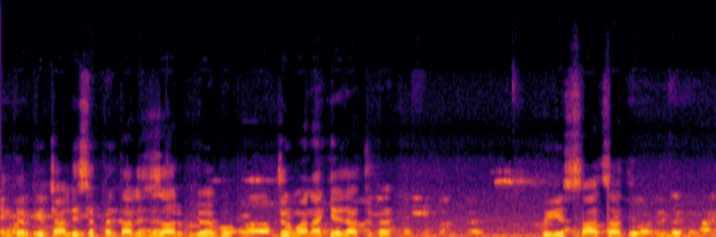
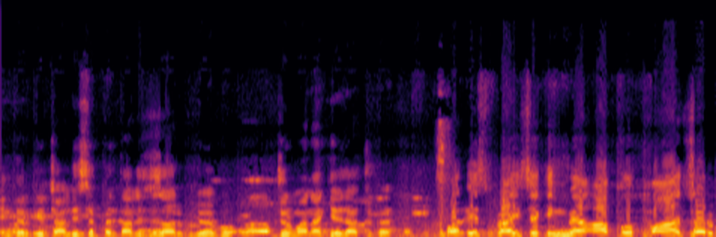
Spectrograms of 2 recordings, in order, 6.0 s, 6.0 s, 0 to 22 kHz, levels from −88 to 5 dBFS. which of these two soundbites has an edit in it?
second; 1 cut; at 3.5 s

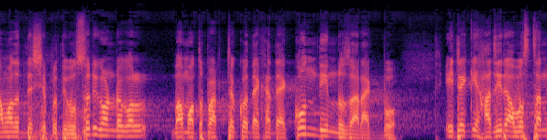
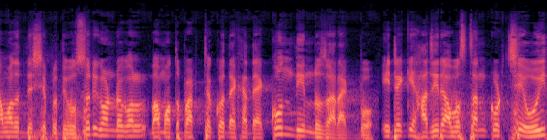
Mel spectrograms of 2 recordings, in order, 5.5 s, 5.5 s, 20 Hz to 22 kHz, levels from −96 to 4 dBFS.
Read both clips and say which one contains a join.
second; 2 cuts; at 1.5 s, 3.8 s

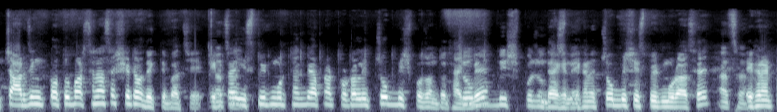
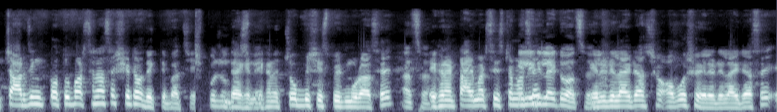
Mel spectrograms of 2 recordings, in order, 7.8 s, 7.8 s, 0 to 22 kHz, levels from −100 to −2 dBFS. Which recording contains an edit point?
second; 1 cut; at 2.0 s

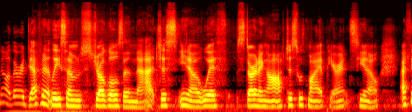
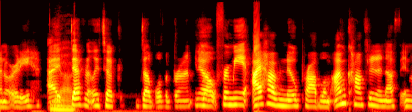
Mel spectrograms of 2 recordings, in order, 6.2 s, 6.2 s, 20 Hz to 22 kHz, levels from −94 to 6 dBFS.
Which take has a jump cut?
second; 1 cut; at 3.0 s

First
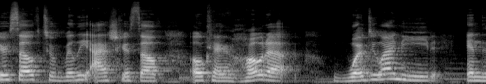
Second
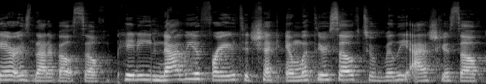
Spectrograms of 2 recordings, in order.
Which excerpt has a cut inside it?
second; 1 cut; at 1.5 s

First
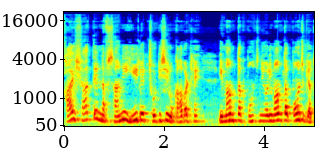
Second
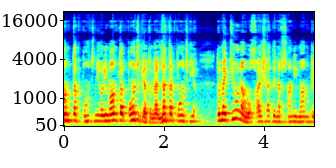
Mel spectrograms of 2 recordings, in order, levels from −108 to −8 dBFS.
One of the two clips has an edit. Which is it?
first; 1 cut; at 1.5 s

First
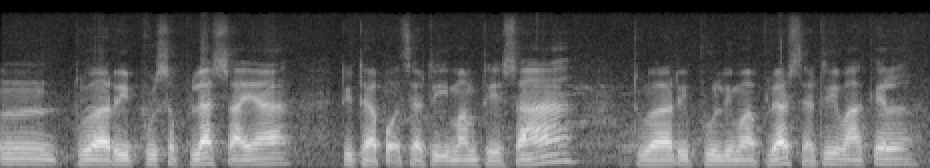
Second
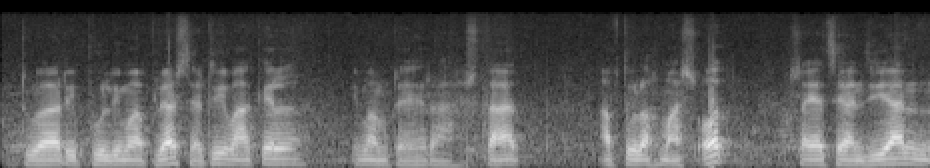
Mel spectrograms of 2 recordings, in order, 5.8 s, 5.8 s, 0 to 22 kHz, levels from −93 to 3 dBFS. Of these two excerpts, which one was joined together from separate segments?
second; 1 cut; at 3.0 s

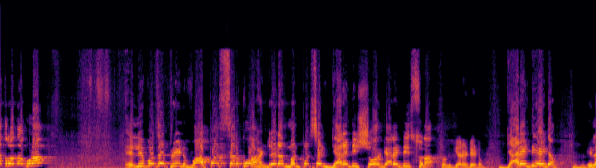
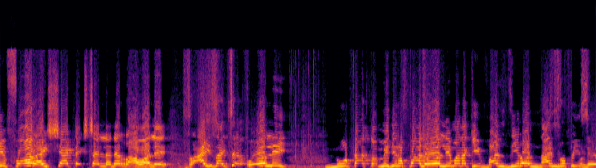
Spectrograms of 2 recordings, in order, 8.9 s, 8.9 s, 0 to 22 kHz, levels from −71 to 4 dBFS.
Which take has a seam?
second; 1 cut; at 2.8 s

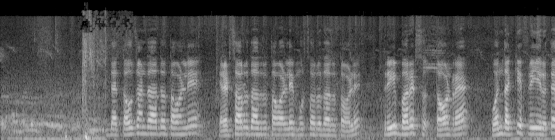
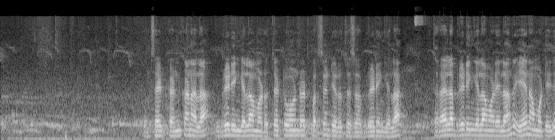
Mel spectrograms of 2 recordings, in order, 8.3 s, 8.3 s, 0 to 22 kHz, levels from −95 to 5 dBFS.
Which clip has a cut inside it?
first; 1 cut; at 1.6 s

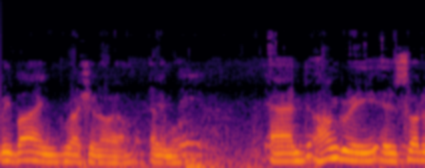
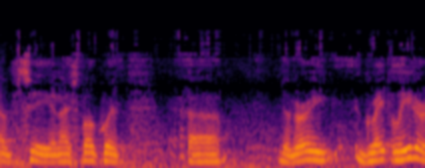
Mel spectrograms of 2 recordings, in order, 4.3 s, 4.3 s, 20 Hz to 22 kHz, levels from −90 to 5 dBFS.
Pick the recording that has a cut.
first; 1 cut; at 2.7 s

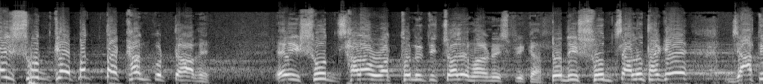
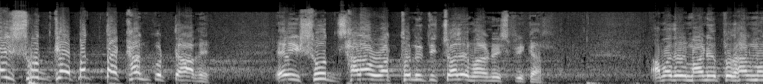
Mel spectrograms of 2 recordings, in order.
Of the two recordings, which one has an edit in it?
first; 1 cut; at 5.5 s

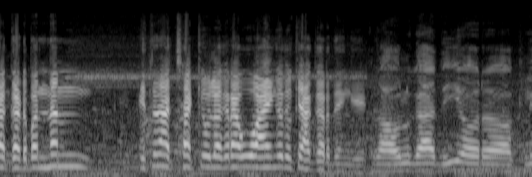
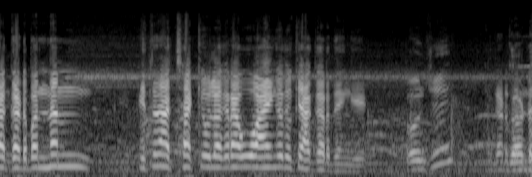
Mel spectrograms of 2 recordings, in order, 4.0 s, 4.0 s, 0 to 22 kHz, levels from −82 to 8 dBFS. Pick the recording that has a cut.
first; 1 cut; at 2.7 s

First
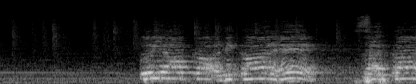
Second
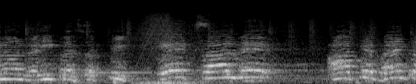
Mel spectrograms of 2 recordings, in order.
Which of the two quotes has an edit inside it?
second; 1 cut; at 1.4 s

